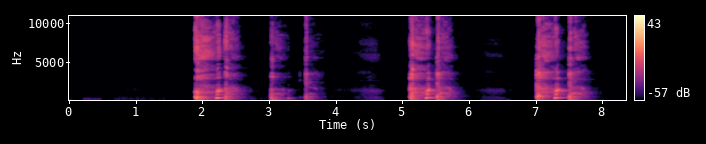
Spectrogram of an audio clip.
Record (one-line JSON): {"three_cough_length": "8.4 s", "three_cough_amplitude": 9193, "three_cough_signal_mean_std_ratio": 0.33, "survey_phase": "beta (2021-08-13 to 2022-03-07)", "age": "18-44", "gender": "Female", "wearing_mask": "No", "symptom_cough_any": true, "symptom_new_continuous_cough": true, "symptom_sore_throat": true, "symptom_change_to_sense_of_smell_or_taste": true, "smoker_status": "Never smoked", "respiratory_condition_asthma": false, "respiratory_condition_other": false, "recruitment_source": "Test and Trace", "submission_delay": "1 day", "covid_test_result": "Negative", "covid_test_method": "RT-qPCR"}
